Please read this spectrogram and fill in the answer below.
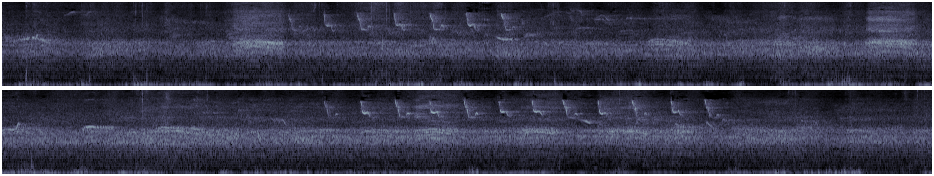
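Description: A nesting colony of crows in the treetops, many birds cawing at once in a continuous, overlapping din. Twice a smaller bird's rapid run of high notes sounds over it, with a low rumble underneath.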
